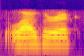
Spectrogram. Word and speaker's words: Lazareck: Pretty close. It's Lazarek.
